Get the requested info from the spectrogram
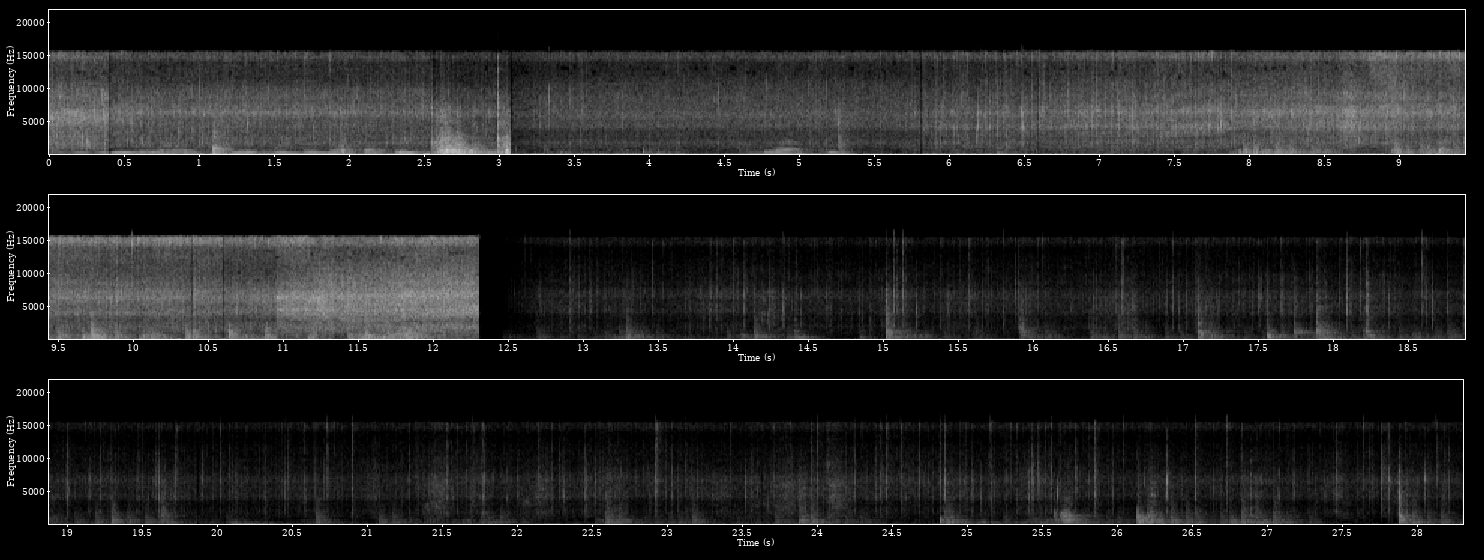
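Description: Semolina and seeds sizzling as they fry in hot oil in a pan while being stirred. About twelve seconds in, the sizzle cuts off abruptly. The rest is quieter scraping and clicking of a spatula stirring a dry-roasted seed mixture in a steel pan.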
